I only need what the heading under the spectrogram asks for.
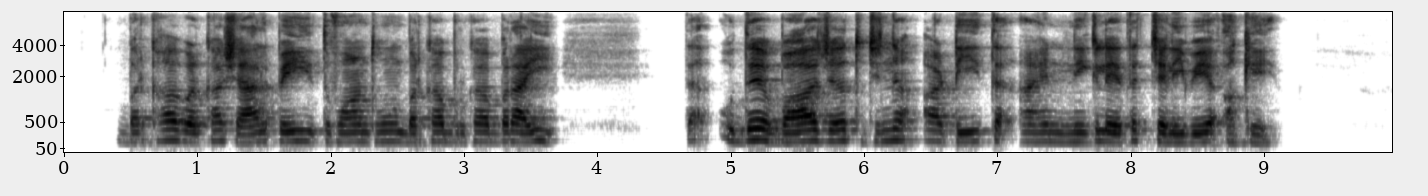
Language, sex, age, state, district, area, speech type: Dogri, male, 18-30, Jammu and Kashmir, Kathua, rural, spontaneous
